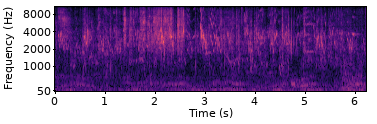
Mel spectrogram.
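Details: Budgerigar song on 14 March 2024, steady soft chattering of chirps and clicks with a few louder squawky notes in the middle.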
